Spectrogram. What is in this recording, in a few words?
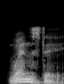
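"wednesday", American English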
